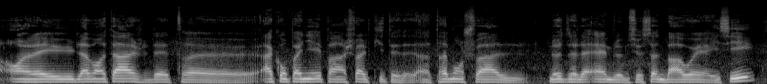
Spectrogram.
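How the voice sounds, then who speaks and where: An older man who owns and breeds horses, answering interview questions with many pauses and restarts. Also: mid-range voice, warm tone, a little hiss or hum. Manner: hesitant, many fillers and restarts. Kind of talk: interview reply.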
